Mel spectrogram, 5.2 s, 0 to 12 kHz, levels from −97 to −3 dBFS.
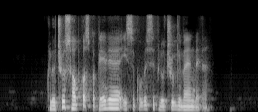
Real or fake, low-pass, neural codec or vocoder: fake; 7.2 kHz; codec, 16 kHz, 1 kbps, X-Codec, HuBERT features, trained on balanced general audio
